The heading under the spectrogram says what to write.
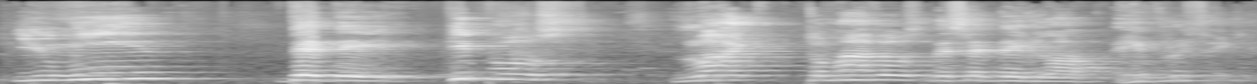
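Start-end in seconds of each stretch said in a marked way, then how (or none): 0.1-4.6 incredulous. Retold or imitated. Retold disbelief about hippos.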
